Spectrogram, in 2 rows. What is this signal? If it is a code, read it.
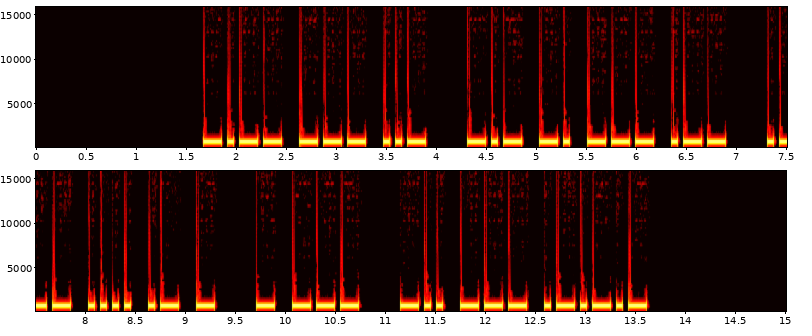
Morse code, heard as a keyed tone, about 21 wpm, 700 Hz. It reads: YOU KNOW WHAT TO DO.
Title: Sentences with 3-Word Phrases - Spoken Beginning - 20wpm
